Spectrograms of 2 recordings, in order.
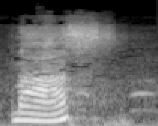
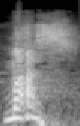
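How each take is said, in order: First: The call sounds sweet and gentle. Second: The call sounds irritated and sharp.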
